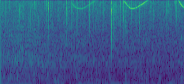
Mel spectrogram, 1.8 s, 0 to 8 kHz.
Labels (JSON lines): {"label": "biophony, dolphin", "recorder": "SoundTrap 500"}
